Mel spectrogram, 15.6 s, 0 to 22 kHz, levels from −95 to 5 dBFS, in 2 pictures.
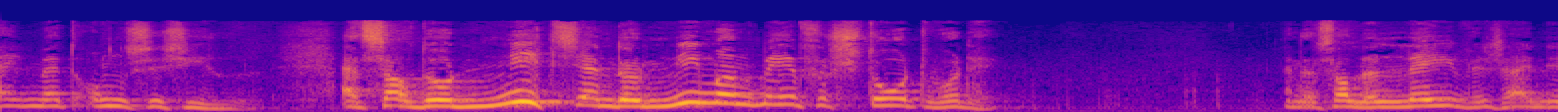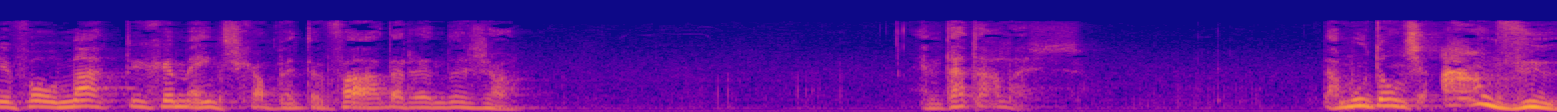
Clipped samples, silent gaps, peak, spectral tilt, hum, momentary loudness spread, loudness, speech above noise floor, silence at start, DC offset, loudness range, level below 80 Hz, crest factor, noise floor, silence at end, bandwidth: under 0.1%; none; -4 dBFS; -5 dB/octave; none; 19 LU; -23 LUFS; 39 dB; 0 s; under 0.1%; 20 LU; -68 dBFS; 20 dB; -62 dBFS; 0 s; 10.5 kHz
